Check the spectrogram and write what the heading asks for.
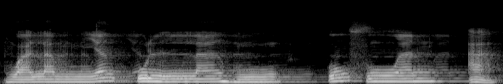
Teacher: Langsung ditasdidkan, ditekankan lam. Nunnya itu tidak boleh mendengung. Yakullahu langsung dimasukkan atau ditasdidkan ke lam. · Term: idgham bila gunnah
